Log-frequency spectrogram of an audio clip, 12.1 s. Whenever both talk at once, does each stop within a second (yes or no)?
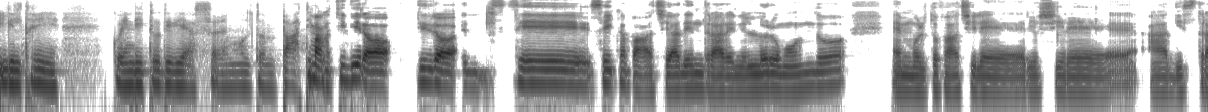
yes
